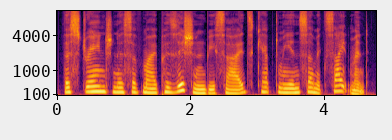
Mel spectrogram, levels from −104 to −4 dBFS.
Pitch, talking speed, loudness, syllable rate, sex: 170 Hz, 140 wpm, -17 LUFS, 4.5 syllables/s, female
